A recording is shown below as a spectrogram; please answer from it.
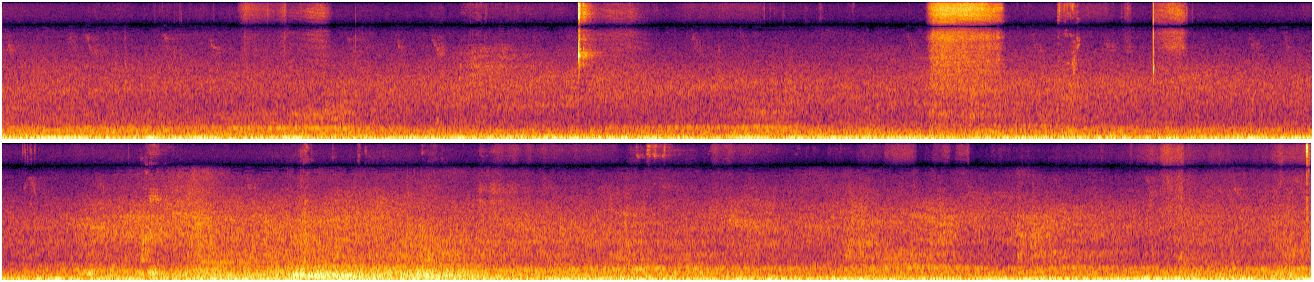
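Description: Steady low background rumble, with a few faint short clicks and scrapes.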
